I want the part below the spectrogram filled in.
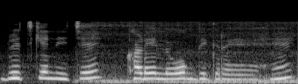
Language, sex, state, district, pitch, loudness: Hindi, female, Punjab, Kapurthala, 260 Hz, -15 LUFS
